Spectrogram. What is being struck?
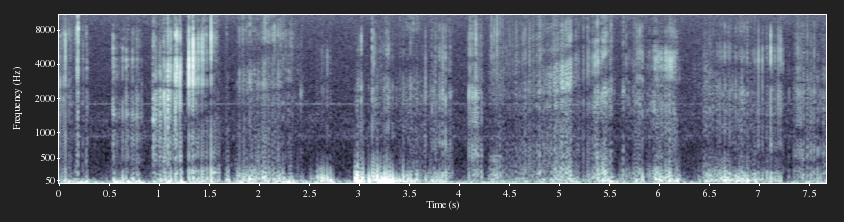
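Soft rubber dinosaur toy.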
